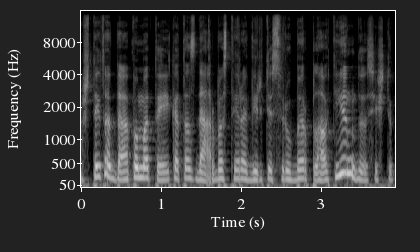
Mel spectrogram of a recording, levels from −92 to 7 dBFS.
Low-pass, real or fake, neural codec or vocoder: 14.4 kHz; real; none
